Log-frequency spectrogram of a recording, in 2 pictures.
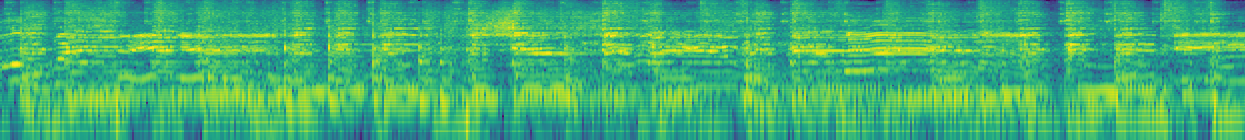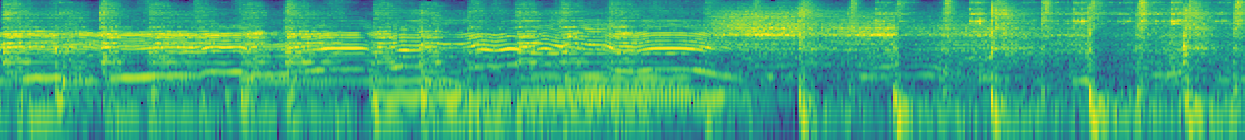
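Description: Live band playing an R&B/soul-style song with a lead singer over electric guitar, keyboards and a drum kit. About ten seconds in, the vocal melody and held chords drop out, leaving mainly the drum beat.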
